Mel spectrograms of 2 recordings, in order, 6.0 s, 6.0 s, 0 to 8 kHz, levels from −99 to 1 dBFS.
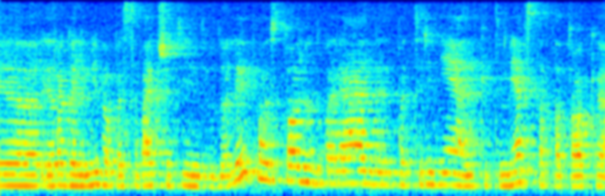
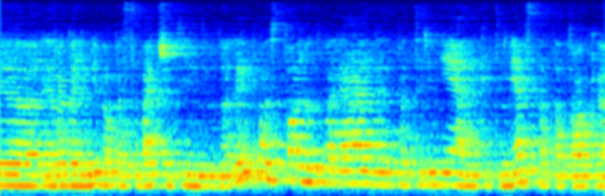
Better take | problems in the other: first | room echo; dies away in 0.8 s

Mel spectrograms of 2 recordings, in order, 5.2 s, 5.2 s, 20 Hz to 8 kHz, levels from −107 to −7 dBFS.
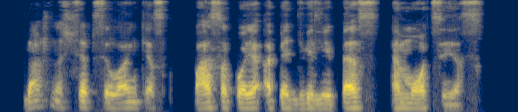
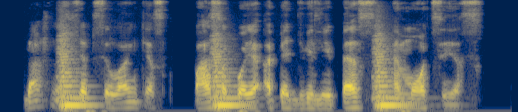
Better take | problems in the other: first | background sound (Bowed string instrument); 1 dB below the speech

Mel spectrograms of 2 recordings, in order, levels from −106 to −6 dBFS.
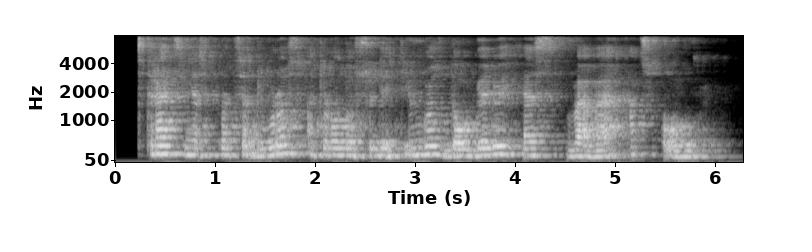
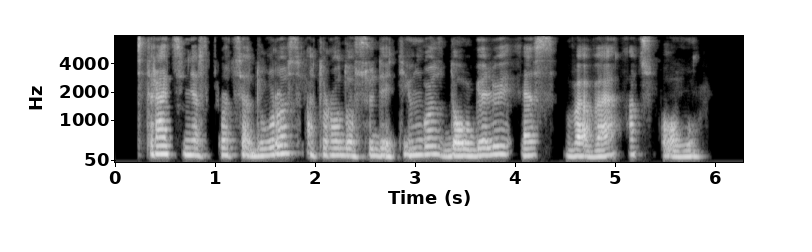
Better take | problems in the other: second | room echo; dies away in 0.8 s

